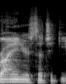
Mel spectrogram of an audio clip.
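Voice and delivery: ordinary talk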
